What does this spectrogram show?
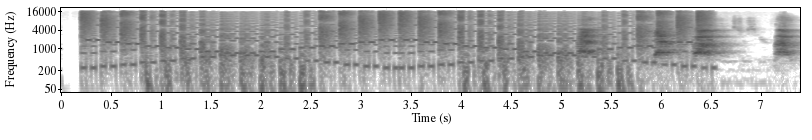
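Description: A frantic, nonstop burst of dog barking, rapid yaps piling on top of each other like several dogs at once, loud and steady for several seconds, then a brief gap and one last outburst.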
